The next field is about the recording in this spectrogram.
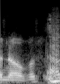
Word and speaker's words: Synovus: You're a key figure in the world of finance, including being the executive VP of Synovus Financial Corporation. Did I say that right? Is that Synovus? – Yes, yeah, Synovus.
